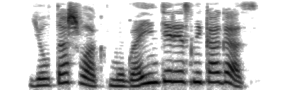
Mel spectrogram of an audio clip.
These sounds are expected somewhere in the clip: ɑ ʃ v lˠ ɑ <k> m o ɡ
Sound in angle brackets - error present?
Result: no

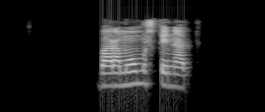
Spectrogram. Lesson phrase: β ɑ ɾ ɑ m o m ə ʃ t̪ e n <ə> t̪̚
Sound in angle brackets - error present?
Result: yes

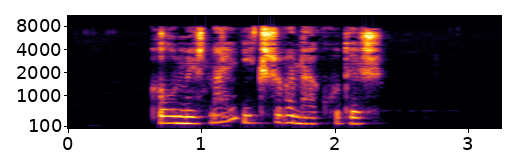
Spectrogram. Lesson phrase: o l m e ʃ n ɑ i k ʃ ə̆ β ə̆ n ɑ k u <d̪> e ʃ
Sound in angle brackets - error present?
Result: no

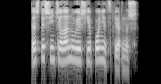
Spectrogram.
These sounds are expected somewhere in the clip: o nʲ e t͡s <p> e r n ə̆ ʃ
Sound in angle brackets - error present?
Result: no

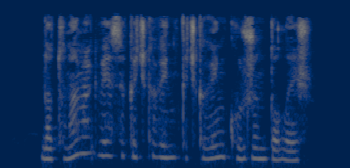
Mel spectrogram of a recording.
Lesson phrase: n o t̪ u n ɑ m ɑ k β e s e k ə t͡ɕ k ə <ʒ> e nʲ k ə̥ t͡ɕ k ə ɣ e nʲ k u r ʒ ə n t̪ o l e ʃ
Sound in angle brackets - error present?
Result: yes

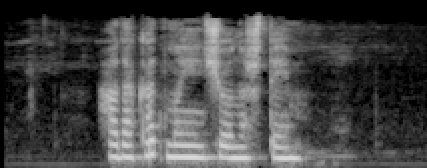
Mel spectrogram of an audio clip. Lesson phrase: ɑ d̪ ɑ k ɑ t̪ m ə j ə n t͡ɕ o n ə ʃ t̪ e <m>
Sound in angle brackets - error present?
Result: no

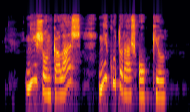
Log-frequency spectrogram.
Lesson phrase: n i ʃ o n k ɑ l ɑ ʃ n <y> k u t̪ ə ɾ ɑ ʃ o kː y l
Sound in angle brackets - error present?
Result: yes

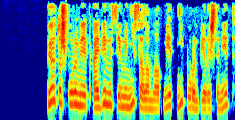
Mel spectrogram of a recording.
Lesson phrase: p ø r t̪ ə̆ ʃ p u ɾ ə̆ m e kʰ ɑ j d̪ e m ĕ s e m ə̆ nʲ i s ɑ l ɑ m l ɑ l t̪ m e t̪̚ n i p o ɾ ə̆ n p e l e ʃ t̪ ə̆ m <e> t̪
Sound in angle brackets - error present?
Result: no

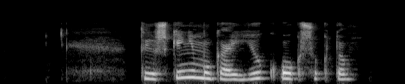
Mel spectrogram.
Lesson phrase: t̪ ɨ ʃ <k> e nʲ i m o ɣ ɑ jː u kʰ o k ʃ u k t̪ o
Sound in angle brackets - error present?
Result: no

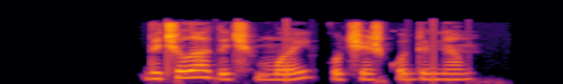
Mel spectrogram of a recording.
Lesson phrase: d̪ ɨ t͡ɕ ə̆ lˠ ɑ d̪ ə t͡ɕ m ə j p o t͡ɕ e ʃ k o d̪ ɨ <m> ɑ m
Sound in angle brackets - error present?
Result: yes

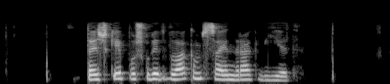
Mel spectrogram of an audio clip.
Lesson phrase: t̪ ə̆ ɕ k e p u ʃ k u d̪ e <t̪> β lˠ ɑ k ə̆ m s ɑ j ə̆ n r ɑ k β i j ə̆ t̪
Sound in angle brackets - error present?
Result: no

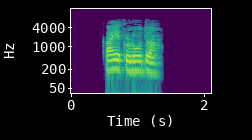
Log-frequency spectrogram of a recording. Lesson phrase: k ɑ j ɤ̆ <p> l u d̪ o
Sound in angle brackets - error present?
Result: yes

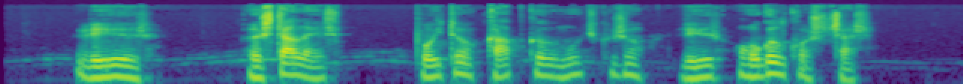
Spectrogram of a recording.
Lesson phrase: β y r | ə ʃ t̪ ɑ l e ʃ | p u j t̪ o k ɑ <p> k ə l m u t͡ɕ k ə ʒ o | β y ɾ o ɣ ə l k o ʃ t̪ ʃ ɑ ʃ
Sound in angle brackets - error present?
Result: no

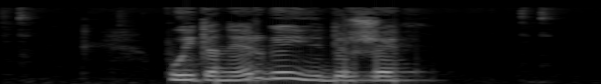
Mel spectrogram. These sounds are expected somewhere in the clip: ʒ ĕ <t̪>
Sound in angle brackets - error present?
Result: yes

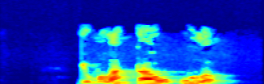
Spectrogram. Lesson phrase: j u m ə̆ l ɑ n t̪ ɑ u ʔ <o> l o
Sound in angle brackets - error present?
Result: yes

